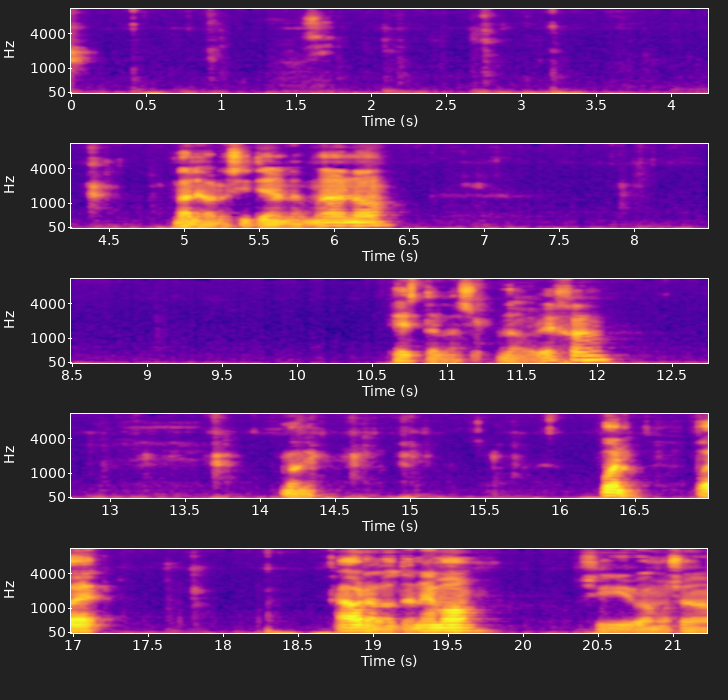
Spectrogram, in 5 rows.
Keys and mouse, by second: 0.8 shift+middle click, 2.2 a, 2.7 u, 4.6-10.9 shift+middle drag, 10.9 right click, 11.8 l, 12.5 right click, 12.9 l, 13.6-21.2 ctrl+middle drag, 17.7 Tab.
